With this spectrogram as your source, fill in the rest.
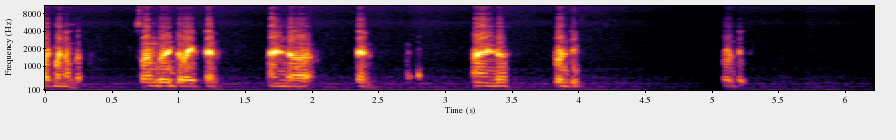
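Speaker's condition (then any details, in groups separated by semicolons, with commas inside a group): No condition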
